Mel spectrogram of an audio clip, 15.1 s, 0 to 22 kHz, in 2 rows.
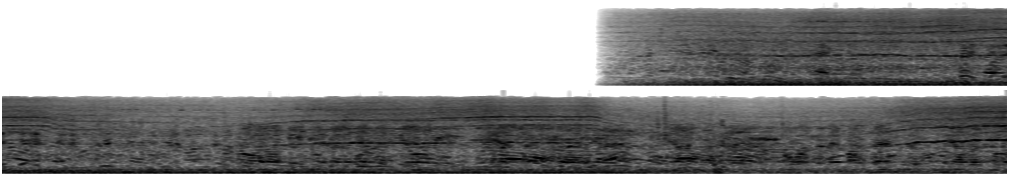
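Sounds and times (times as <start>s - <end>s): people talking: 4.5s - 15.0s
race car engine idling: 4.5s - 15.0s.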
